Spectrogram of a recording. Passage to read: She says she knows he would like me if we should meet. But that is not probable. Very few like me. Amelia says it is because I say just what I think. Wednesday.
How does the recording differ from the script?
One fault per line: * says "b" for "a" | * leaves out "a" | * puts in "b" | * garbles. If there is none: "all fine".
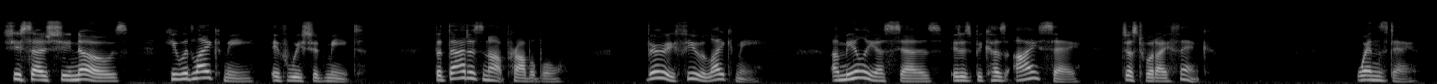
all fine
